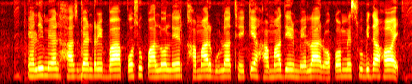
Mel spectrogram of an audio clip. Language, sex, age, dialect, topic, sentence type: Bengali, male, 31-35, Jharkhandi, agriculture, statement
